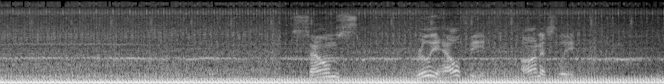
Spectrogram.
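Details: Mercedes C32 AMG supercharged, after removing catalytic converters with O2 sensors unplugged: deep, loud, even idle with steady low rumble, no misses or shake; normal idle, just loud without cats.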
